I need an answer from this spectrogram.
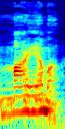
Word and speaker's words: Miami: Yeah, it's spelled Miami, but out here we call it Miami.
